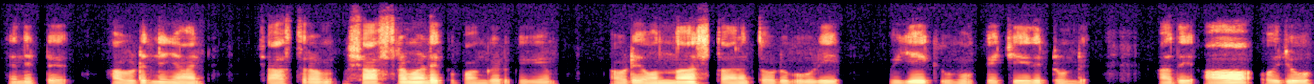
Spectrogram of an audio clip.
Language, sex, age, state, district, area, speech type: Malayalam, male, 18-30, Kerala, Kannur, rural, spontaneous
